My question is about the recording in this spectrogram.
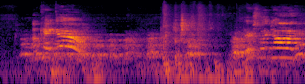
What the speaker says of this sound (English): There's my dog.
